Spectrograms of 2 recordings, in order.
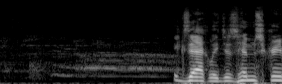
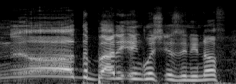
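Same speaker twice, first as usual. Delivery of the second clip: hushed golf commentary. Acted. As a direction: murmur the play-by-play so as not to disturb the golfer.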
